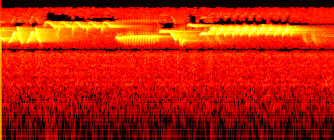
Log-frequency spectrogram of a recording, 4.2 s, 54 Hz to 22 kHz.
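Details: Eurasian wren singing loudly on 16 May 2021: a very high, rapid outpouring of trills and sharp chips that switches quickly between pitches and runs without a pause.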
